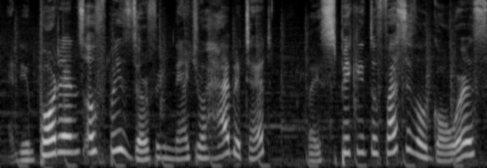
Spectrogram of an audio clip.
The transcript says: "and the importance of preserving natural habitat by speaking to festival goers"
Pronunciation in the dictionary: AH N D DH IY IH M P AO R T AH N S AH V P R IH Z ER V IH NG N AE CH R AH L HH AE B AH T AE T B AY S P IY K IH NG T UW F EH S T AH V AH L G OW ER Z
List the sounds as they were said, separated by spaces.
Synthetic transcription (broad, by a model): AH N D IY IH M P AO R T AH N S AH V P R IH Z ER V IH NG N AE CH R AH L HH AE B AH T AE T B AY S P IY K IH NG T UW F EH S T AH V AH L G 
